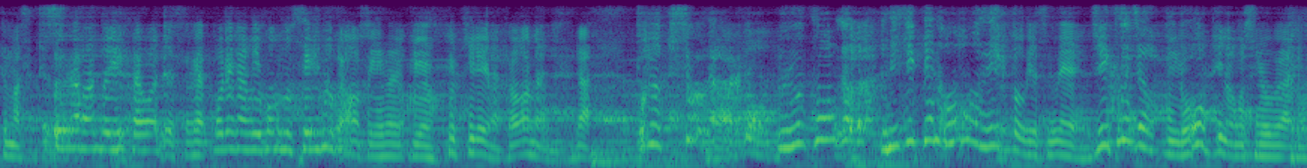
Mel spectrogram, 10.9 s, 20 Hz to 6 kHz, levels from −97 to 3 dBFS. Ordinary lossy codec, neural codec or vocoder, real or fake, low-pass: none; codec, 24 kHz, 1 kbps, SNAC; fake; 5.4 kHz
